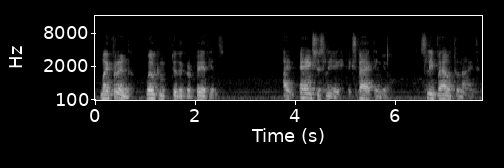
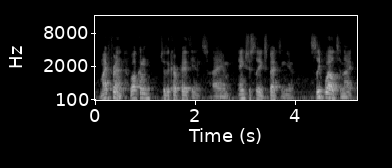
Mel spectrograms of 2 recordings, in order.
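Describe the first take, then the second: First: It is read in a Transylvanian accent. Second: It is read in the speaker's plain voice.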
